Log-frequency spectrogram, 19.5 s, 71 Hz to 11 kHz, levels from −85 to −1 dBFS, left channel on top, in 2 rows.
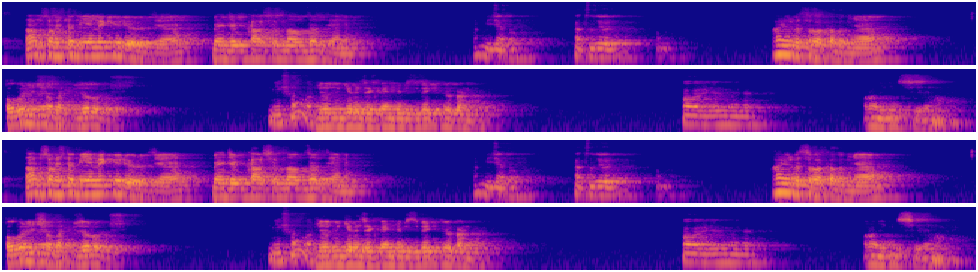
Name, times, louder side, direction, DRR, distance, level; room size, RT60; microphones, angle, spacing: voice 1, 0.2-1.8 2.1-3.5 7.7-8.8 9.8-10.9 12.8-14.4 18.4-19.2, right 1 dB, 75° right, 6 dB, 6.1 m, -28 dB
voice 2, 4.7-5.2 5.7-6.2 6.5-6.7 9.9-10.4 12.4-12.9 16.5-17.3, equal, 5° right, 0 dB, 2.9 m, -34 dB
26.0 x 19.5 x 9.2 m, 0.84 s
head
